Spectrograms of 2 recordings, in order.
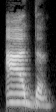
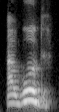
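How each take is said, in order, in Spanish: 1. Se dice como una sílaba contraída. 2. Se dice como dos palabras completas.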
